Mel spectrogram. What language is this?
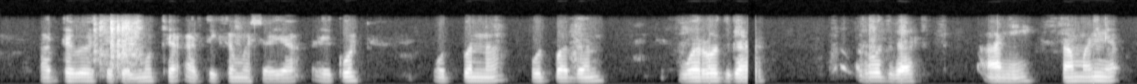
Marathi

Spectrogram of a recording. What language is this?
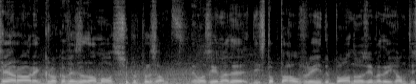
Dutch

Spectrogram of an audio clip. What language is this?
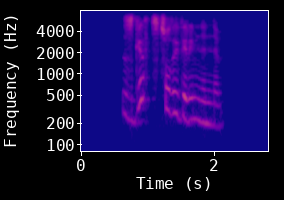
Kabyle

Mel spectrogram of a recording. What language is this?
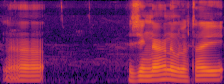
Bodo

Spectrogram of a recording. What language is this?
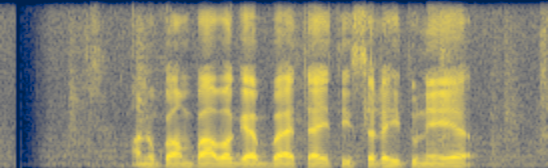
Sinhala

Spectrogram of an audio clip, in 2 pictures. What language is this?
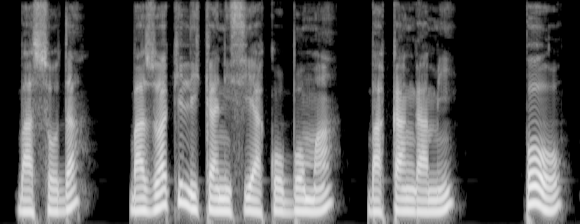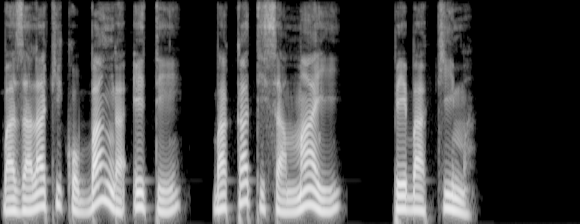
Lingala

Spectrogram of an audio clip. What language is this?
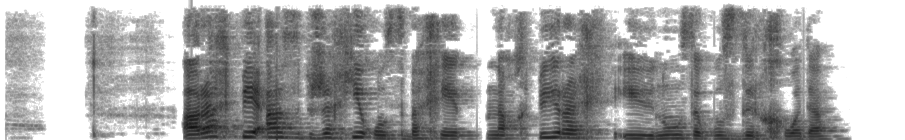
Abkhazian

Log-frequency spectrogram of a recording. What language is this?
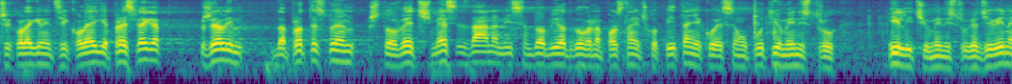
Serbian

